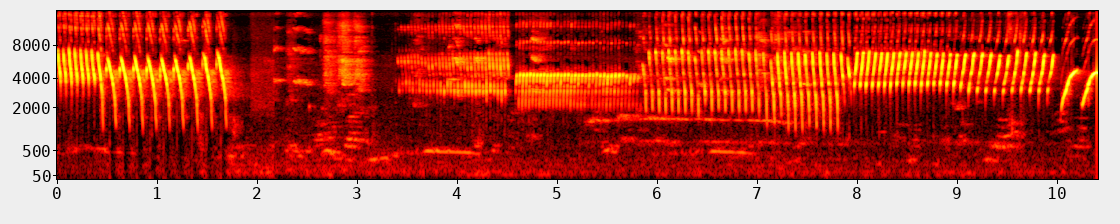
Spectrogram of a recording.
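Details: Canary singing to train young canaries: a quick series of falling notes, a short quiet gap with scattered chips, then long buzzy rolling trills at varied pitches.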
